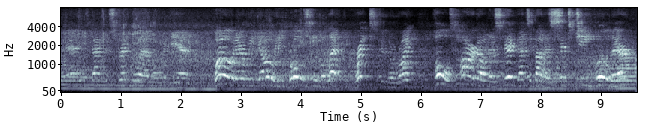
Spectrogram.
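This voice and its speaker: Over loud background noise and audible room echo, the speech moves at a fairly slow pace. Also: man. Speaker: airshow announcer. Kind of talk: live commentary. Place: open country.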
